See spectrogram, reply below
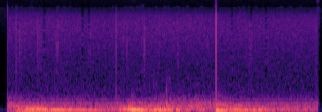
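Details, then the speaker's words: Low-pitched, rumbling, snoring-like breath sounds heard in both inspiration and expiration, from obstruction at the trachea and main bronchi; rhonchi. "Si la obstrucción se da a nivel de la tráquea y bronquios fuentes, se ausculta roncus, que se escuchan tanto en inspiración como expiración."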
